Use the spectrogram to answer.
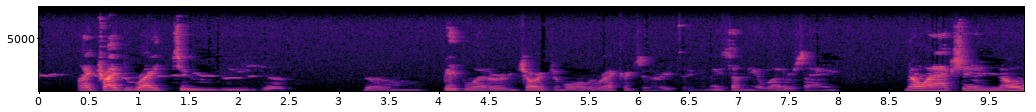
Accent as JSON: {"language": "English", "town": "New York City", "region": "New York", "country": "United States", "tie": "born there", "said": "I was born in June 1947 in Queens General Hospital, New York, a suburb of New York City."}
